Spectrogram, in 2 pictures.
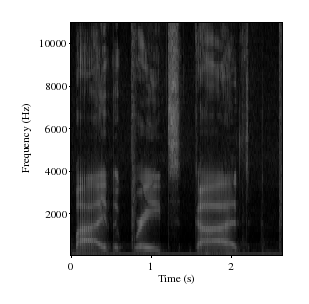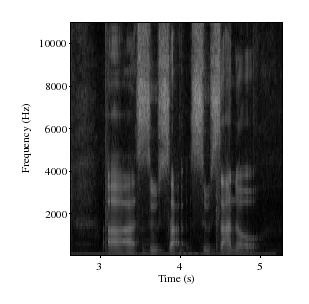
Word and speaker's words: Susanoo: the Great God suicide Susanoo Susa no that's that's how you pronounce it you know from the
